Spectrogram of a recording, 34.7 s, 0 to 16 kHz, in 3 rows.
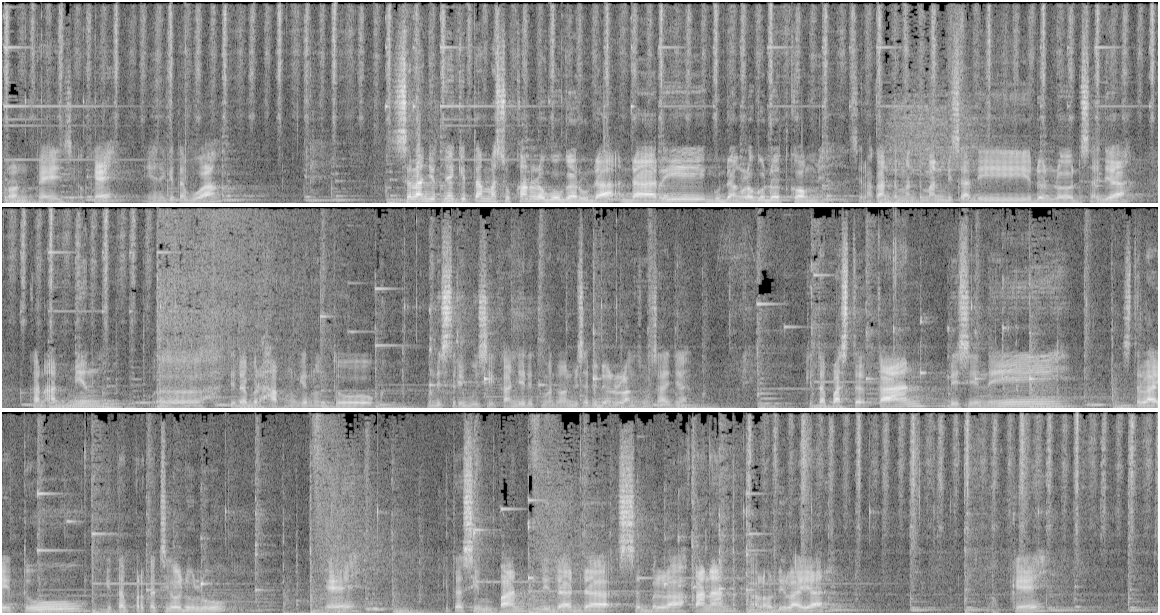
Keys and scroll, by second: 1.9 Delete, 9.3 ctrl+z, 10.9 ctrl+c, 12.3 ctrl+c, 19.2 ctrl+v, 33.3 z.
